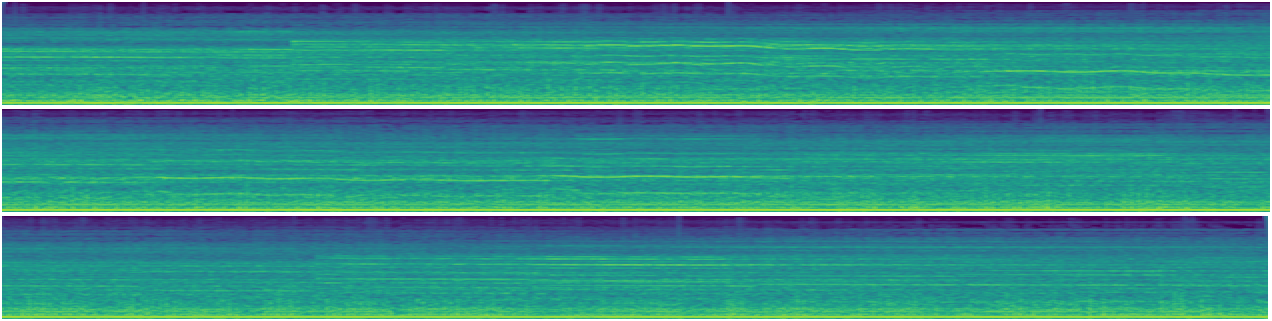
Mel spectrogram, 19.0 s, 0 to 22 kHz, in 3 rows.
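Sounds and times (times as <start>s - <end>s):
car driving on highway drone: 0.0s - 19.0s
faint wavering musical tones: 0.0s - 19.0s.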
